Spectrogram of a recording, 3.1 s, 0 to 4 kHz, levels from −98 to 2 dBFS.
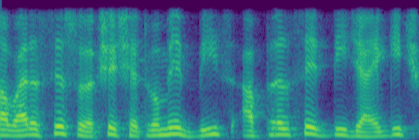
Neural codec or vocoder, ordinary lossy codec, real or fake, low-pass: codec, 16 kHz, 0.3 kbps, FocalCodec; none; fake; 3.6 kHz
